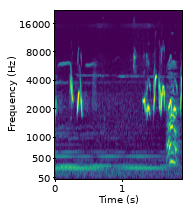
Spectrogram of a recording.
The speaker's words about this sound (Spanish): Y transcurrió la noche y llegó el día siguiente y escuchó el canto de las aves, varias de ellas en su parcela, así como los ladridos de sus perros.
